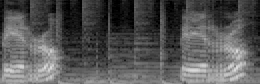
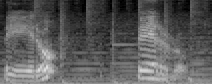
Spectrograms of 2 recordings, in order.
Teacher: But to do the harder version of the r which is called erre, you have to trill your tongue.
